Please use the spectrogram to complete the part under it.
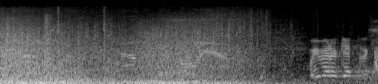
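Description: An explosion booms and rumbles loudly.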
